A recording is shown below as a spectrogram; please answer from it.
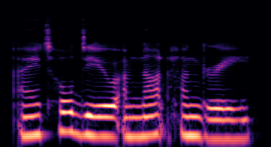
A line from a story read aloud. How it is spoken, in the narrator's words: It mumbles weakly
